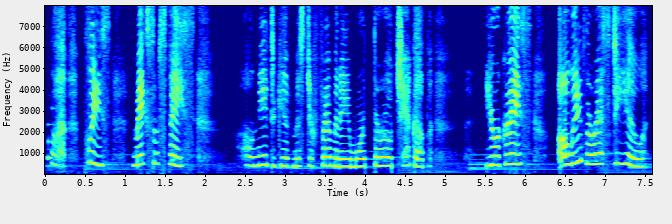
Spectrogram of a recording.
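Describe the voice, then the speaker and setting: Tiny girlish game nurse, very high voice, earnest, polite, caring, faint music behind. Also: normal speed. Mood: concerned, brisk. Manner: polite, gently scolding, clinical. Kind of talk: video game voice acting. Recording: music under the voice.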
